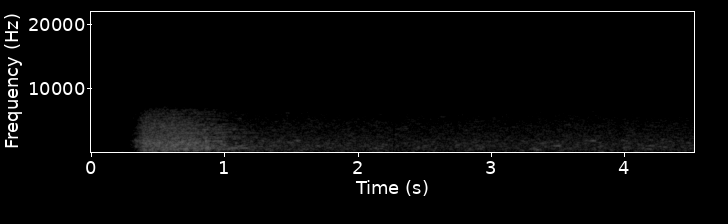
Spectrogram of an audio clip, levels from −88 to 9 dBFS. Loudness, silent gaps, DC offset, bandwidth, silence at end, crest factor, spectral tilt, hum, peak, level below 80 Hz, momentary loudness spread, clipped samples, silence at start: -60 LUFS; none; under 0.1%; 7.2 kHz; 0 s; 22 dB; 0.5 dB/octave; none; -40 dBFS; under -90 dBFS; 16 LU; under 0.1%; 0.2 s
